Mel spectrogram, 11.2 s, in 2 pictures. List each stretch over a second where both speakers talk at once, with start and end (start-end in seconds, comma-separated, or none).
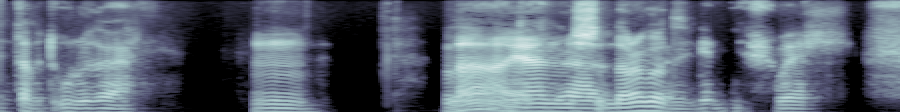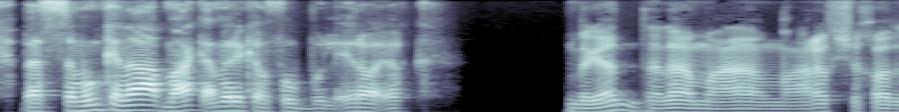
2.8-4.3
